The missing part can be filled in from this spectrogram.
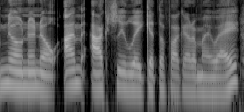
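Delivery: ordinary delivery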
